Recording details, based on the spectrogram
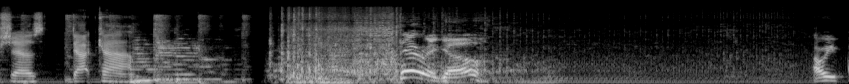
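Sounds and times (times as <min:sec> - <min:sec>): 
speech: 0:00.0 - 0:01.8, 0:03.3 - 0:05.0, 0:08.1 - 0:08.4
old motorcycle engine running: 0:02.7 - 0:08.4.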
